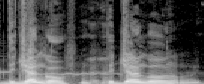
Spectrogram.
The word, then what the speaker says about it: Django: The Jungle. E aí o cara... O D é mudo.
